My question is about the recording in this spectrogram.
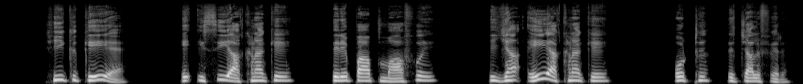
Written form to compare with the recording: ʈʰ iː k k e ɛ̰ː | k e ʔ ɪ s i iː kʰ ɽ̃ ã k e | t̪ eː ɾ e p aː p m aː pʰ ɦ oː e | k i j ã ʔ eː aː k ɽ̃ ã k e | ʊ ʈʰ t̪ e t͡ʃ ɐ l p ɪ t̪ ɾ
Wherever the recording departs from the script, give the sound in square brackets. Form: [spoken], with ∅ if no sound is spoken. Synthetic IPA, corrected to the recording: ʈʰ iː k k e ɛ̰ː | k e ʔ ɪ s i [aː] kʰ ɽ̃ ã k e | t̪ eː ɾ e p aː p m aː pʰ ɦ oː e | k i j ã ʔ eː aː [kʰ] ɽ̃ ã k e | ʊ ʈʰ t̪ e t͡ʃ ɐ l [pʰ] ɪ [∅] ɾ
